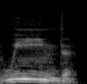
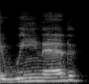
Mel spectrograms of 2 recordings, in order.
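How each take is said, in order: First: The -ed ending is not said as a syllable. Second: The -ed ending is said as its own syllable. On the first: This is the modern English pronunciation. The speaker calls it right. "it says weaned" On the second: This is an old-fashioned, Shakespearean pronunciation. The speaker calls it wrong. "modern English doesn't say weaned"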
